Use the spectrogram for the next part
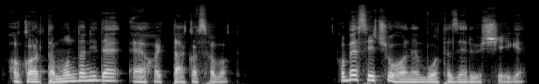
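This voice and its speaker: Gravelly male audiobook narrator. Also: mid-range voice, expressive, darkish tone. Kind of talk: audiobook reading.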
